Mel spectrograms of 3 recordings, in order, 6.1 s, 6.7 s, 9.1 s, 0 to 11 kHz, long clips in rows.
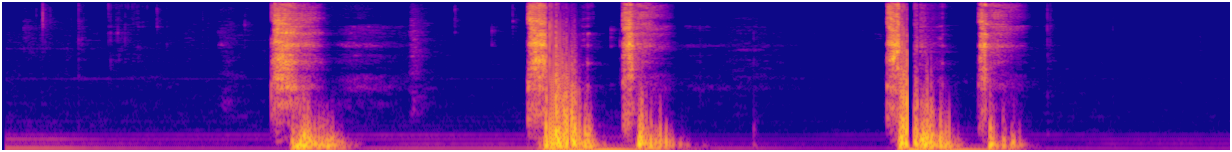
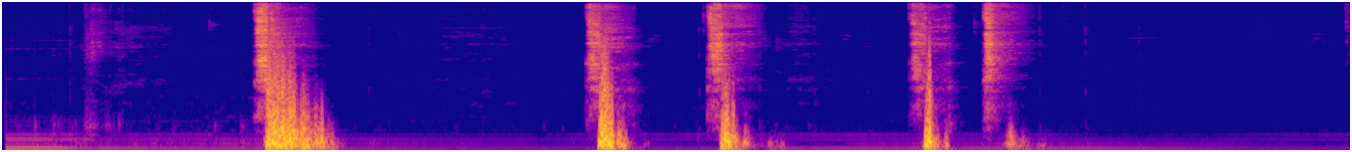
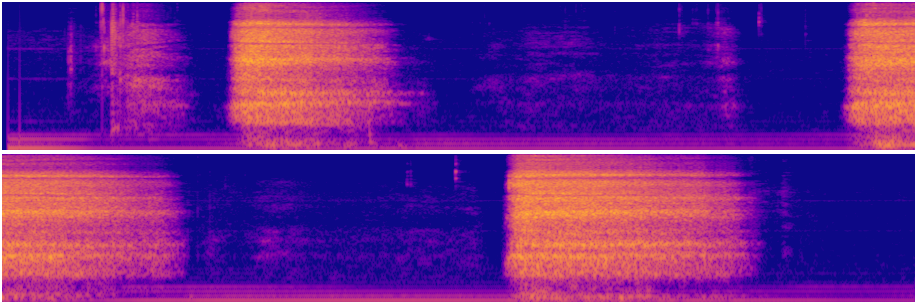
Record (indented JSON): {
  "cough_length": "6.1 s",
  "cough_amplitude": 32768,
  "cough_signal_mean_std_ratio": 0.36,
  "three_cough_length": "6.7 s",
  "three_cough_amplitude": 30959,
  "three_cough_signal_mean_std_ratio": 0.25,
  "exhalation_length": "9.1 s",
  "exhalation_amplitude": 32767,
  "exhalation_signal_mean_std_ratio": 0.45,
  "survey_phase": "alpha (2021-03-01 to 2021-08-12)",
  "age": "45-64",
  "gender": "Female",
  "wearing_mask": "No",
  "symptom_none": true,
  "smoker_status": "Never smoked",
  "respiratory_condition_asthma": false,
  "respiratory_condition_other": false,
  "recruitment_source": "REACT",
  "submission_delay": "1 day",
  "covid_test_result": "Negative",
  "covid_test_method": "RT-qPCR"
}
